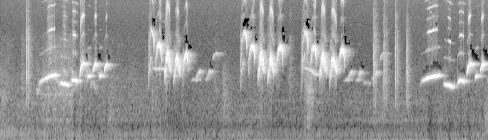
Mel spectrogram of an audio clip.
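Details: Loud white-rumped shama song used to provoke rival birds to sing: rich, varied phrases of bright whistles and rapid trills, delivered in bursts of about two seconds with short pauses.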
